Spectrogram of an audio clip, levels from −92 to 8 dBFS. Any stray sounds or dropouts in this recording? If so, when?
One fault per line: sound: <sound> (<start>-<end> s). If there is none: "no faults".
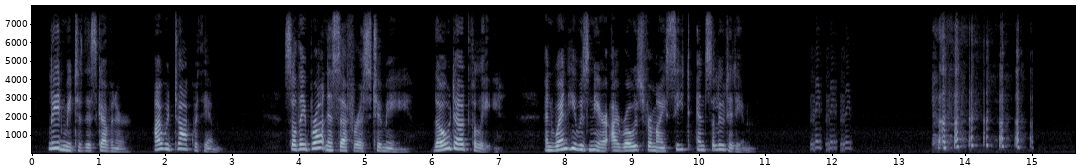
sound: laugh (11.7-12.3 s)
sound: laugh (13.5-15.1 s)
